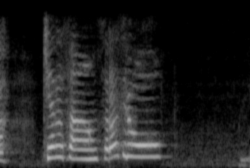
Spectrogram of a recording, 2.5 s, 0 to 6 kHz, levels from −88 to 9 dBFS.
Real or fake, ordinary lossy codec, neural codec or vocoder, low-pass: fake; AAC, 24 kbps; codec, 24 kHz, 6 kbps, HILCodec; 5.4 kHz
